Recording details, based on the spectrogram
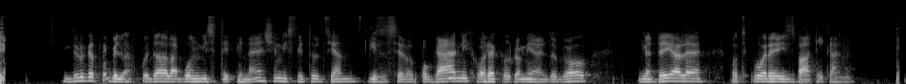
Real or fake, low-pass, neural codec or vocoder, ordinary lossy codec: fake; 9.9 kHz; codec, 24 kHz, 1.5 kbps, HILCodec; none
